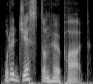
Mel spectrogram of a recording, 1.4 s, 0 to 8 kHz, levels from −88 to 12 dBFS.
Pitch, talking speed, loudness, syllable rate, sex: 125 Hz, 260 wpm, -18 LUFS, 5.1 syllables/s, male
